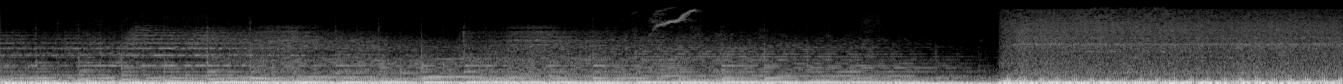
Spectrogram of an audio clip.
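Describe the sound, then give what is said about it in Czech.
A ship's engine, bolted to the steel hull of the ship, drones with a deep, steady low-frequency rumble. The hull acts like a drum and carries the very low-frequency noise, loud and continuous, with a harsher, broader noise surge taking over near the end. “Tento motor dělá pořádný hluk. Je přišroubovaný k trupu ocelové lodi, který slouží jako buben.”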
